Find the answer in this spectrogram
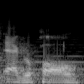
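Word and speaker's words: Agropal: l p a l pronounced agral but if you set them out separately Agro and pal don't go aggro on me pal um so that is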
